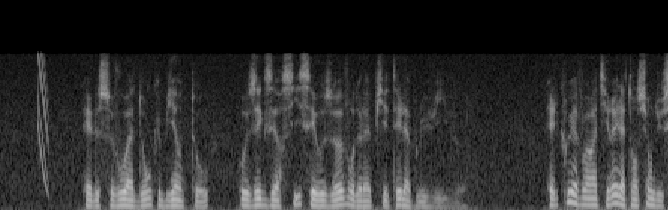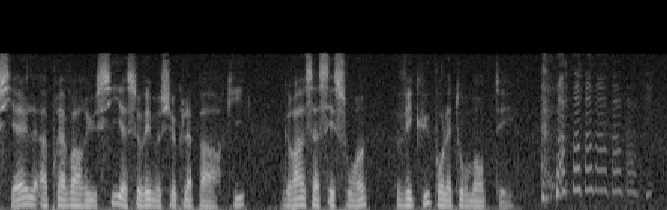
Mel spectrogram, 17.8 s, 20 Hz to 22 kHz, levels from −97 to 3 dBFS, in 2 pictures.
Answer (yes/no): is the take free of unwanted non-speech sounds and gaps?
no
